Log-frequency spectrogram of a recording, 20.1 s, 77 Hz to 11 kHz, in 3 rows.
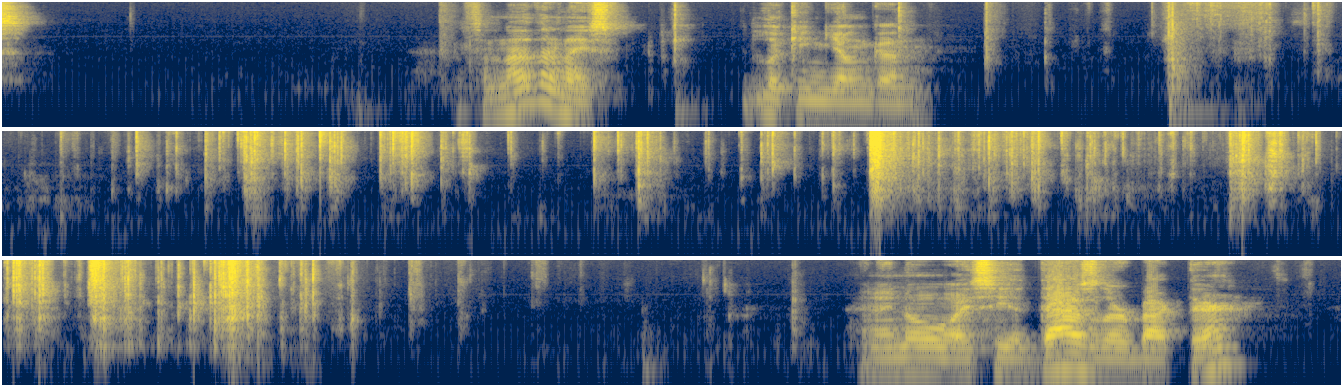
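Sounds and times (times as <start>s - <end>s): cards rustling: 4.9s - 15.8s
wrapper crinkling and tearing: 5.8s - 15.8s.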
